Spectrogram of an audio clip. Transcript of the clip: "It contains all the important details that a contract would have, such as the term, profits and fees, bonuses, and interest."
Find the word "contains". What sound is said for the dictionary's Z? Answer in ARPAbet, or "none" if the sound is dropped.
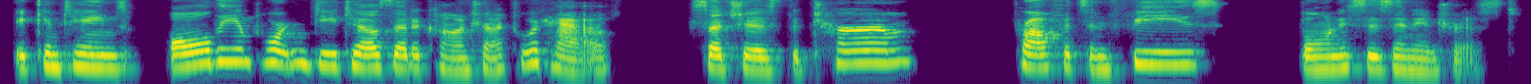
Z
